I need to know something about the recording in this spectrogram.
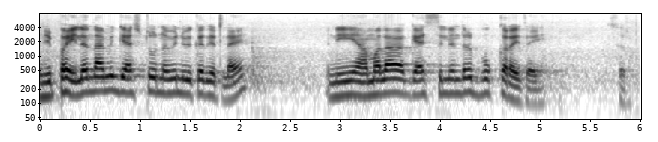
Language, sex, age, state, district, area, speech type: Marathi, male, 18-30, Maharashtra, Satara, urban, spontaneous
